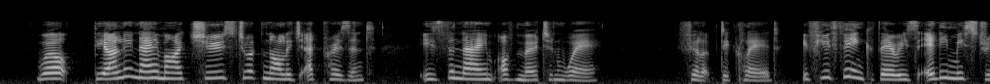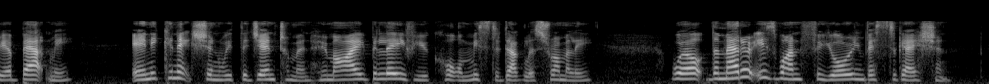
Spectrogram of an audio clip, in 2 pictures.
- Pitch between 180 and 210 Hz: No, high, 230 Hz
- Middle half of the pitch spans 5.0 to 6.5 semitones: No, average, 4.0 semitones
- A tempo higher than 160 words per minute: No, average, 145 wpm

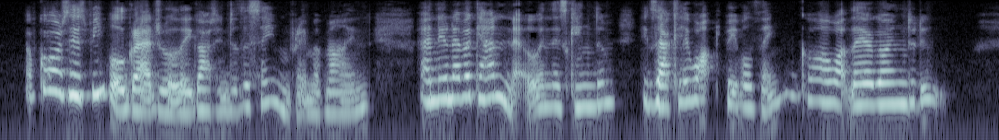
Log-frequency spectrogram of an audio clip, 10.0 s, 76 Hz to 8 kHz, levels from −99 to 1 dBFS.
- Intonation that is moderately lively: Yes, average, 4.9 semitones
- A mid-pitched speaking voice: No, very high, 255 Hz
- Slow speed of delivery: No, average, 185 wpm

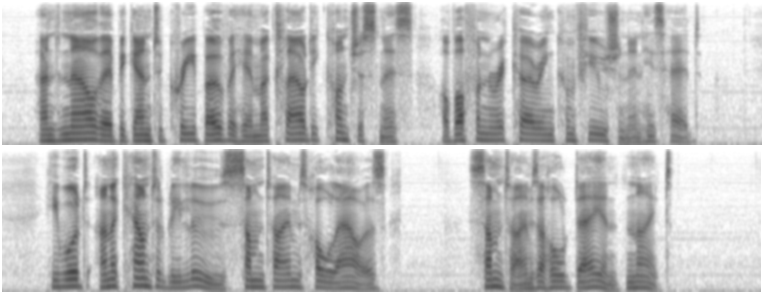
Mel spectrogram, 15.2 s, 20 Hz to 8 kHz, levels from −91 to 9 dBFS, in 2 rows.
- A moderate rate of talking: No, slow, 120 wpm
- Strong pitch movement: No, average, 3.1 semitones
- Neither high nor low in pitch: No, low, 125 Hz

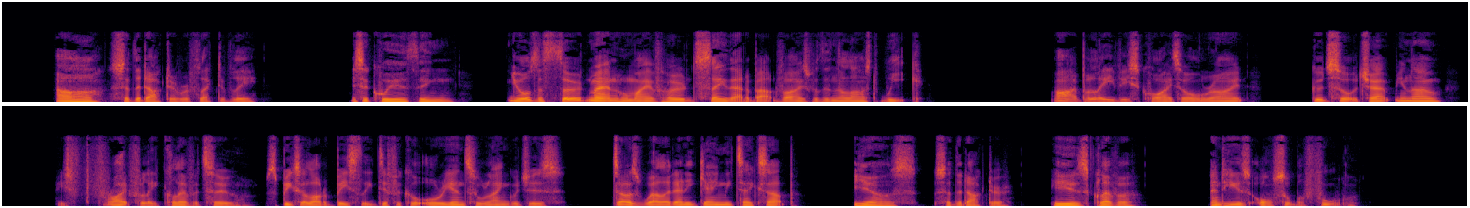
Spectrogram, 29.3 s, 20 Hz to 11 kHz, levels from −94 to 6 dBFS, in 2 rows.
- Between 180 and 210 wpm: No, average, 145 wpm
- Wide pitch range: No, average, 2.9 semitones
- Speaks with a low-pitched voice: Yes, very low, 95 Hz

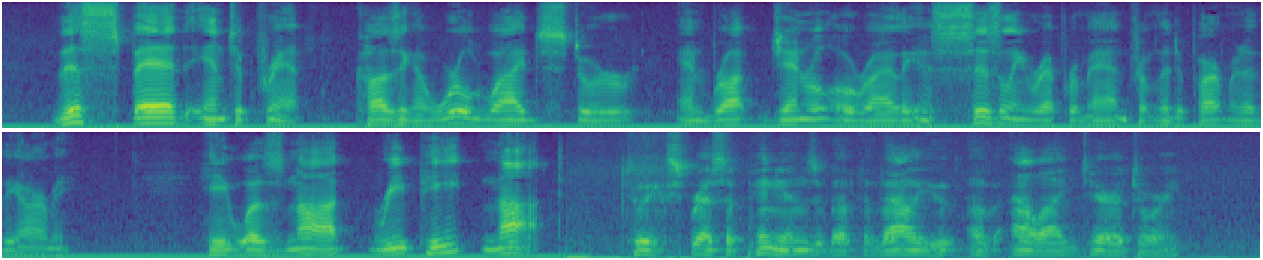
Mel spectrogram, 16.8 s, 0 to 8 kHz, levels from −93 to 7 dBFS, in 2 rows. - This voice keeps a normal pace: No, slow, 130 wpm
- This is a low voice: Yes, low, 100 Hz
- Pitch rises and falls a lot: No, narrow, 2.6 semitones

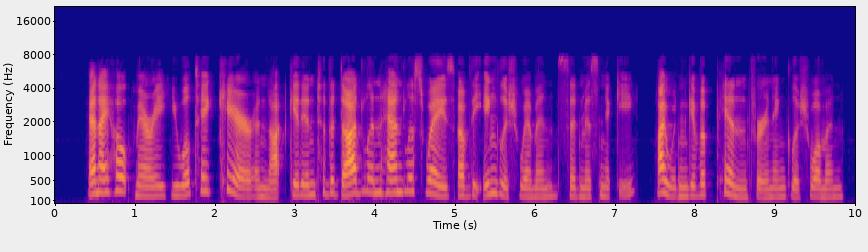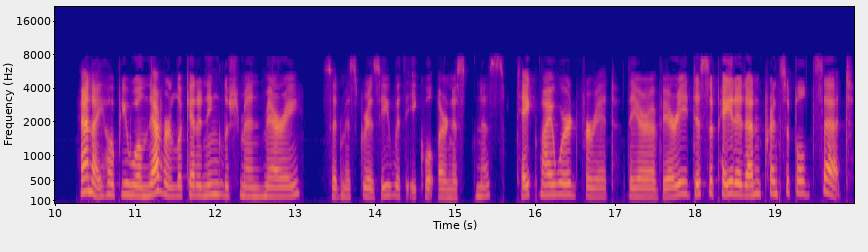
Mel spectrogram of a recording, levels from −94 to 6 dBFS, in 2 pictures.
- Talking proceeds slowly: No, average, 180 wpm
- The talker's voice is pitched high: Yes, high, 200 Hz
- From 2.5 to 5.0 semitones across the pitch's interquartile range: Yes, average, 4.0 semitones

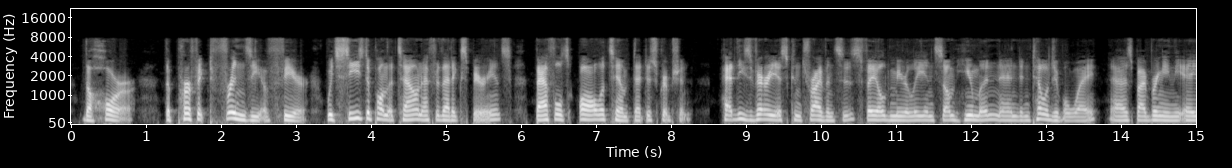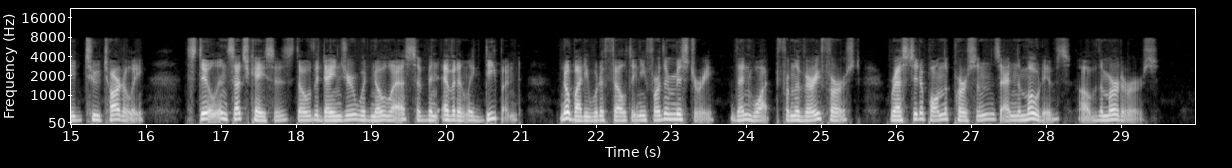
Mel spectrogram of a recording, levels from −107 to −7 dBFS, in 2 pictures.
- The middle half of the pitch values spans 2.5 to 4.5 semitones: Yes, average, 3.0 semitones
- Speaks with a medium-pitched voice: Yes, medium, 150 Hz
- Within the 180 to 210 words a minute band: No, average, 150 wpm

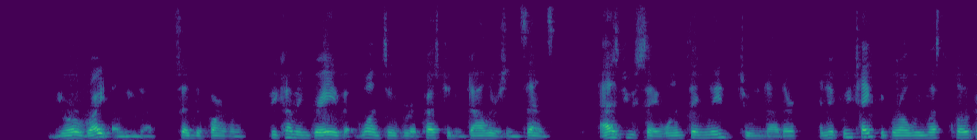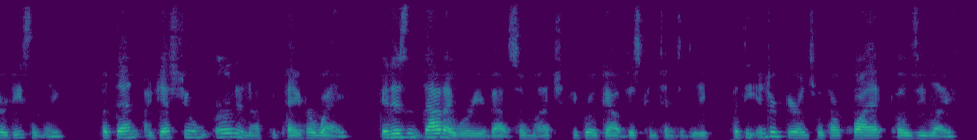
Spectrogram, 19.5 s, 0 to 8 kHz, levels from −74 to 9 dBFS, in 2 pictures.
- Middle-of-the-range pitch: Yes, medium, 155 Hz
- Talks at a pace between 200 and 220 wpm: Yes, fast, 205 wpm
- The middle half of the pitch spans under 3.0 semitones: No, average, 3.5 semitones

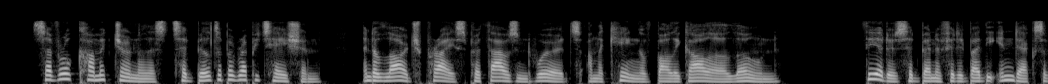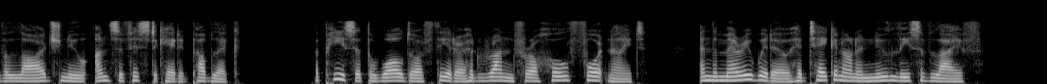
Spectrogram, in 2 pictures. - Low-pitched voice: No, medium, 155 Hz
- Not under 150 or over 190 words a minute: Yes, average, 165 wpm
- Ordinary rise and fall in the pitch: Yes, average, 4.3 semitones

